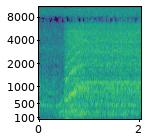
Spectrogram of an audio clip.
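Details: Tuttio ICT e-bike after swapping in a new metal-geared hub motor (same ESC, replacing the plastic-geared one), stationary at pedal assist 5 with throttle applied. Quiet until throttle, then a clean whine climbs to a smooth, steady hum. The motor sounds healthy; the display read a wrong 72.7 mph.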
